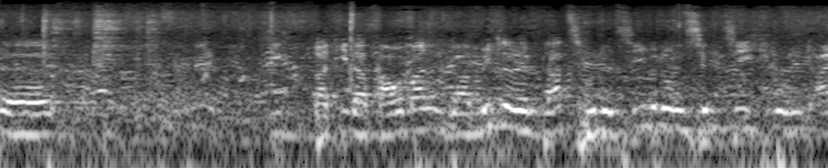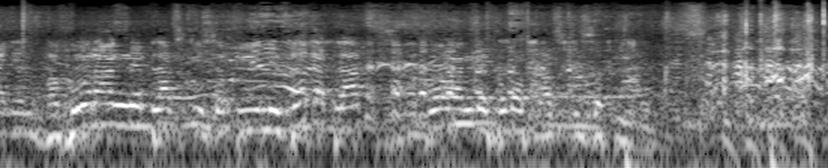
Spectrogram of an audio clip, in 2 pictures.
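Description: An elderly man speaks through a microphone to a crowd.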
